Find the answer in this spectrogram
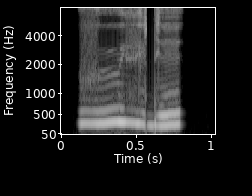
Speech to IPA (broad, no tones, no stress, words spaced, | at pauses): vʉːvʲɵdeː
